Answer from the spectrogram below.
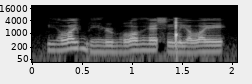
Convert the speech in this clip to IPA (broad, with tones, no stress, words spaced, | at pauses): i̤˧ lˠi˦bʱe̤˨ ɭṳ˨lˠʊ˦ɦɛ˦sŋ͡ǃi˨ lˠe˦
